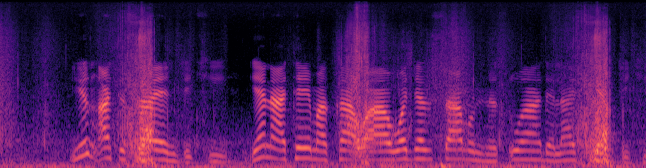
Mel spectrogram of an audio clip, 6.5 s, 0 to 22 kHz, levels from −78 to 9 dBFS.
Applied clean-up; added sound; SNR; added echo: none; Zipper (clothing); 4 dB; none.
